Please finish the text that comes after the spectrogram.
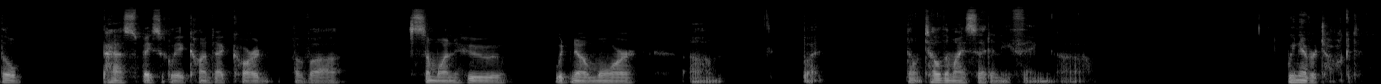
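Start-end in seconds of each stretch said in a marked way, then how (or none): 8.0-13.6 secretive, conspiratorial tone. Voicing a character who passes along someone's contact card, conspiratorial. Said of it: "in a very conspiratorial way".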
